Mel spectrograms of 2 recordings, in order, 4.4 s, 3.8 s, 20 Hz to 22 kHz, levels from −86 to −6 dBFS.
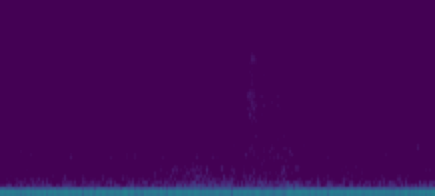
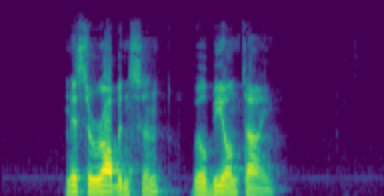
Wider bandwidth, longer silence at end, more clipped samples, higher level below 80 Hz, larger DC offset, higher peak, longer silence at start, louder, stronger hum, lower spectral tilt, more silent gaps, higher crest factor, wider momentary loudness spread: first, over 20 kHz vs 13.5 kHz; second, 0 s vs 1.1 s; neither; second, -78 dBFS vs -58 dBFS; neither; second, -48 dBFS vs 0 dBFS; second, 0 s vs 0.65 s; second, -57 LUFS vs -15 LUFS; neither; about the same, -6.5 dB/octave vs -6 dB/octave; neither; second, 8 dB vs 18 dB; second, 1 LU vs 17 LU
